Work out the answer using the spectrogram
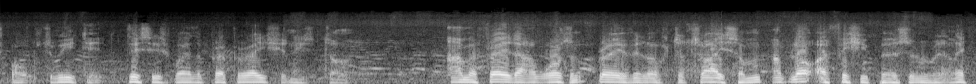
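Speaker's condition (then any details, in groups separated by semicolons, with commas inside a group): Motor neuron disease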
